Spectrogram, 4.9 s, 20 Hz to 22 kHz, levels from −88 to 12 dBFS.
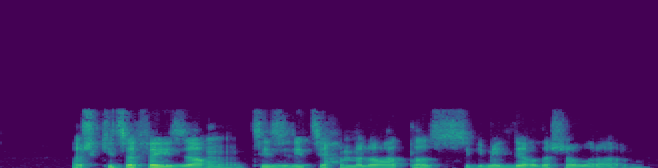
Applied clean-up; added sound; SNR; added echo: none; none; none; none.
